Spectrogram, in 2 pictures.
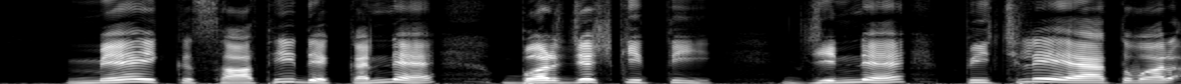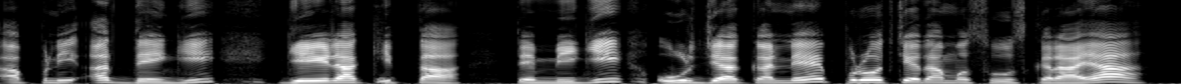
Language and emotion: Dogri, happy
